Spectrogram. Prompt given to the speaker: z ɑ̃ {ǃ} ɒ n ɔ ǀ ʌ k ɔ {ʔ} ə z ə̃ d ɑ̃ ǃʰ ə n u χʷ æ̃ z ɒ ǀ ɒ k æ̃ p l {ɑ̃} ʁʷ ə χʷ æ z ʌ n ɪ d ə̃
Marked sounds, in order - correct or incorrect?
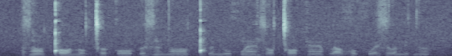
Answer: correct, correct, incorrect: ɑ

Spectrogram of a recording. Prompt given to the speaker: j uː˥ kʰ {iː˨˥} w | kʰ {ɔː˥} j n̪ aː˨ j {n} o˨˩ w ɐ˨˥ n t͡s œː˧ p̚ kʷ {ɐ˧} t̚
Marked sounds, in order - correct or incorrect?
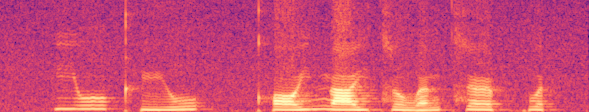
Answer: correct, incorrect: ɔː˨˥, incorrect: t͡s, correct

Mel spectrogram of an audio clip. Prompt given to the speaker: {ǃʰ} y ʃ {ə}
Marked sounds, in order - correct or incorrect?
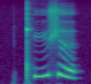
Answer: correct, correct

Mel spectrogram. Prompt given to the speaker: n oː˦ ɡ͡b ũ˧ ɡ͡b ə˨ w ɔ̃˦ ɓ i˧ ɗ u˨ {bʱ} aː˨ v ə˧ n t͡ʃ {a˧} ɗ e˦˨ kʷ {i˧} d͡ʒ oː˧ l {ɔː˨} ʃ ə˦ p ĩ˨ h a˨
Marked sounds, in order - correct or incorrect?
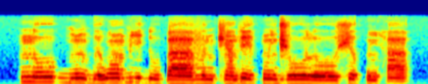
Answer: incorrect: ɓ, incorrect: ã˧, incorrect: ĩ˧, incorrect: oː˨

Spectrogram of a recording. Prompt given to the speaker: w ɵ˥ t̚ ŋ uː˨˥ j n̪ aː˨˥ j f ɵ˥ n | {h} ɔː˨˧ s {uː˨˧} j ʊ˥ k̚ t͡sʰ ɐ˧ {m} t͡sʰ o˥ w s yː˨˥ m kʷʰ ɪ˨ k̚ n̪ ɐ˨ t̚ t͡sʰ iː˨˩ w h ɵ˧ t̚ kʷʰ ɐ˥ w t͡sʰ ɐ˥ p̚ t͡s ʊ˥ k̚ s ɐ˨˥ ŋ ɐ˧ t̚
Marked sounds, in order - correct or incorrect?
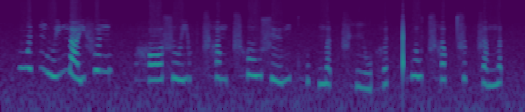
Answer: correct, correct, correct

